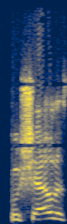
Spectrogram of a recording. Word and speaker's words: Buschel: Buschel, am I saying your name right? – That is correct.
